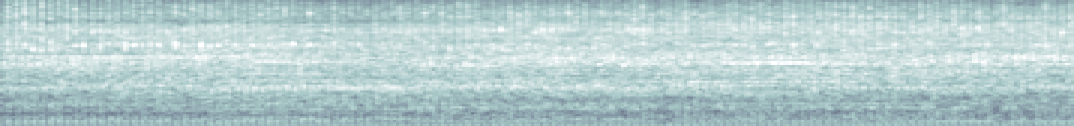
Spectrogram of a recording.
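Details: Craftsman MTD snowblower with a Tecumseh engine, unused for two years, after the carburetor bowl was cleaned with brake cleaner: a steady, even low chug at constant speed with no misses or surging; it runs smoothly.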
